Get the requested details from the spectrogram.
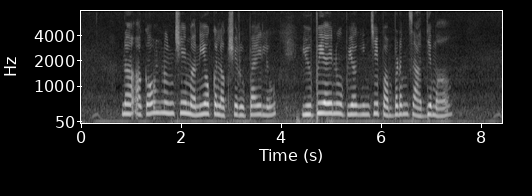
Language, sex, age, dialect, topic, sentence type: Telugu, female, 18-24, Utterandhra, banking, question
